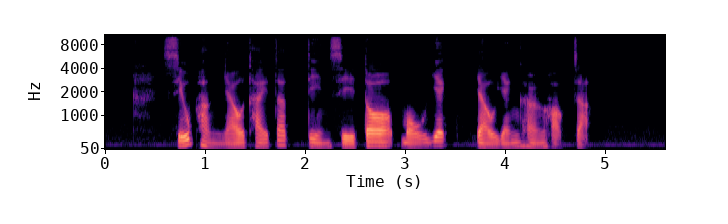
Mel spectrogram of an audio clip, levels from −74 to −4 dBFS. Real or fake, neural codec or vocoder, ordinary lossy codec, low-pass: real; none; Opus, 64 kbps; 9.9 kHz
